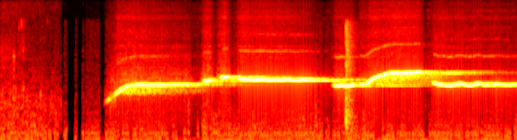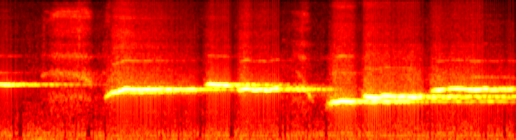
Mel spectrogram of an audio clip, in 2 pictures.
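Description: A whistled melody of long held notes joined by short slides, opening a song's music video. A single sharp click sounds in the middle.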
